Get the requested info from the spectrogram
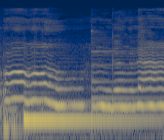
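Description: Acoustic love-song cover: a singer holds long notes that glide between pitches over acoustic guitar accompaniment.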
